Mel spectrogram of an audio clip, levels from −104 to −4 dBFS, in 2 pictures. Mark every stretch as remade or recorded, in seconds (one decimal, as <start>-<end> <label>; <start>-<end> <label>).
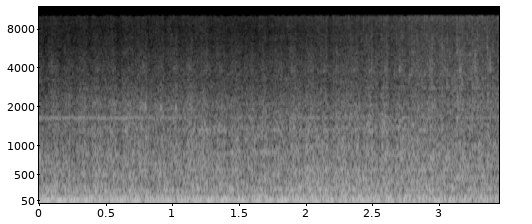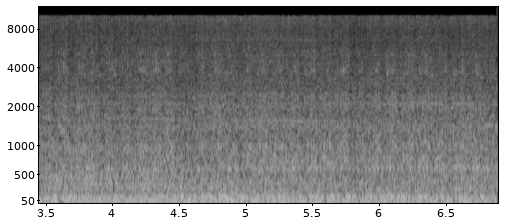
0.0-3.5 remade; 3.5-4.4 recorded; 4.4-6.9 remade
